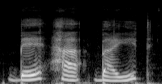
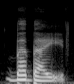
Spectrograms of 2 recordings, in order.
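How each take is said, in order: First: It begins with the full syllables be-ha. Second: It begins with the single merged syllable ba. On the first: "instead of saying behabayit" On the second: "we say babayit"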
